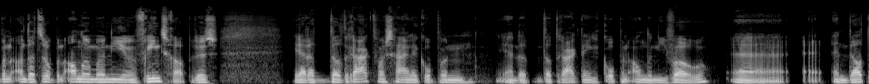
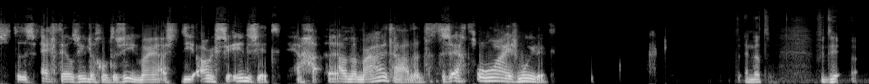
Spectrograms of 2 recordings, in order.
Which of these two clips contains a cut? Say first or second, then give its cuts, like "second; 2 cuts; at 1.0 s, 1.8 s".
second; 2 cuts; at 3.4 s, 7.3 s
